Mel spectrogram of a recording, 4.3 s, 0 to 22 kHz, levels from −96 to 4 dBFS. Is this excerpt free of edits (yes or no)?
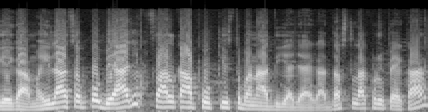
no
